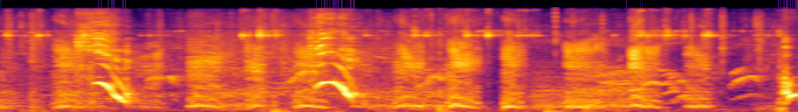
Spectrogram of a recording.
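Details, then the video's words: Yorkshire Terrier puppies from a Michigan breeder playing tug of war over a toy indoors: low rumbling growls with sharp, arching yelps near one and two and a half seconds and a short squeak at the end, a woman's cheering voice between. "Adorable Yorkie Puppies at play"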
